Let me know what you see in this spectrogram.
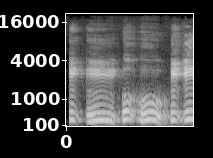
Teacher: ई और ऊ में आपका मुंह क्या है, बंद सा है।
